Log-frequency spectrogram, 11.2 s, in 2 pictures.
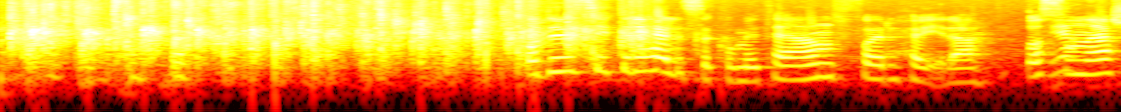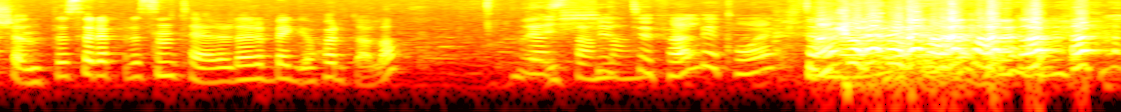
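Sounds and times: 
crowd applauding panel guests: 0.0s - 3.6s
laughter: 0.2s - 1.2s, 9.5s - 11.1s
speech: 2.8s - 11.1s.

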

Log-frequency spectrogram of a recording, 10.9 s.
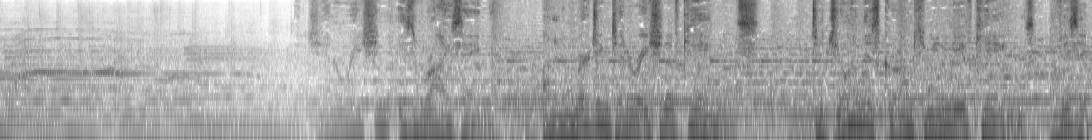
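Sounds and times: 
audience shouting and clapping in celebration: 0.0s - 3.0s
speech: 3.6s - 10.9s.

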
